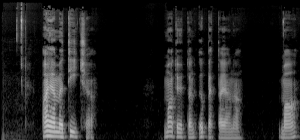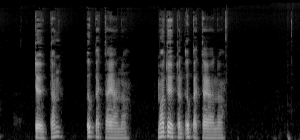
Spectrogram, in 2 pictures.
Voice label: I am a teacher, estonian; the talking estonian phrasebook

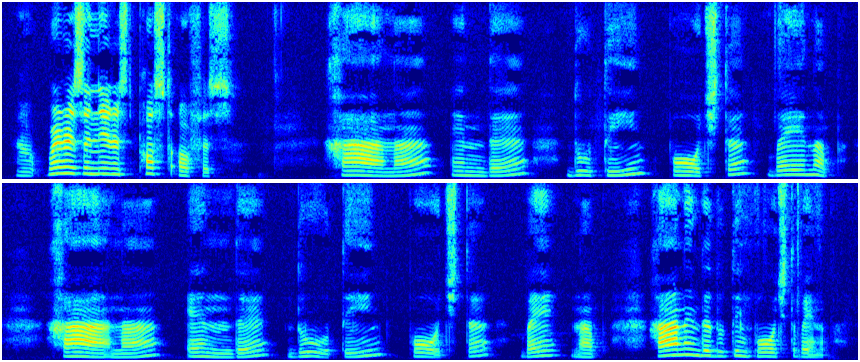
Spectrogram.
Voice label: Where is the nearest post office, Buryat

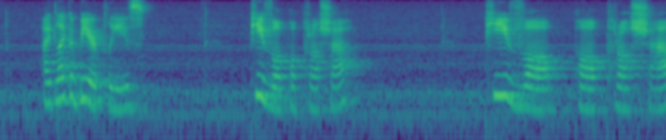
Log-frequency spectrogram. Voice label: Id like a beer please, polish; the talking polish phrasebook

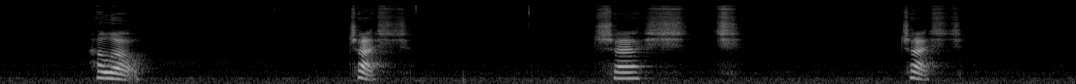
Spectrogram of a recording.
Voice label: Hello, polish; the talking polish phrasebook

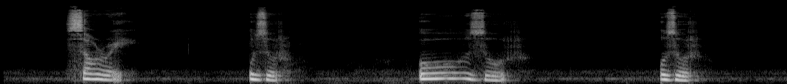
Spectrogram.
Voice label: Sorry, Tajik

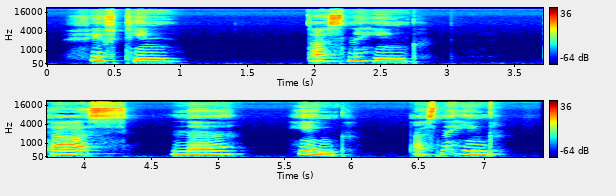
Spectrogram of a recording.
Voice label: "15 tasnyhing", Armenian

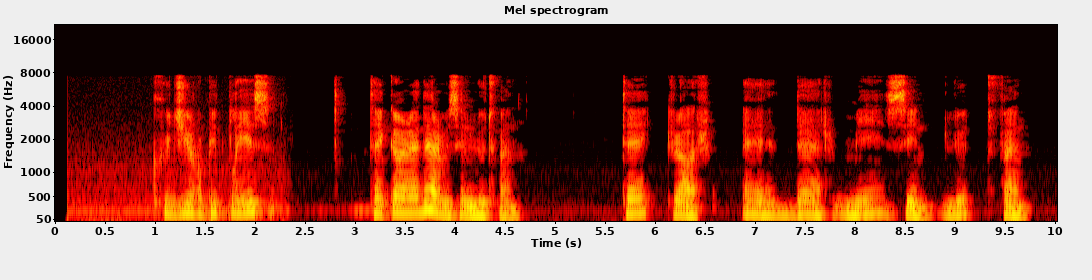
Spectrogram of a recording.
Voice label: could you repeat, turkish; the talking turkish phrasebook

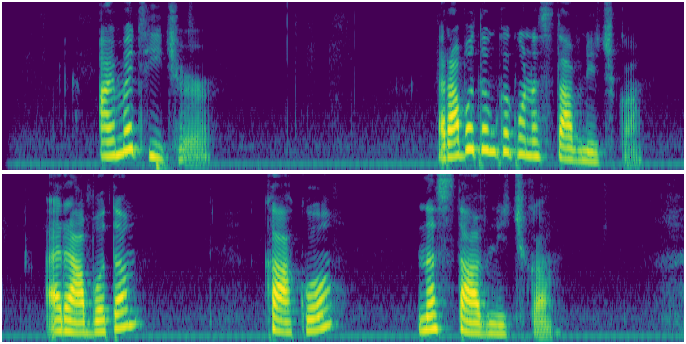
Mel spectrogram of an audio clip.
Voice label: I am a teacher, Macedonian; the talking macedonian phrasebook

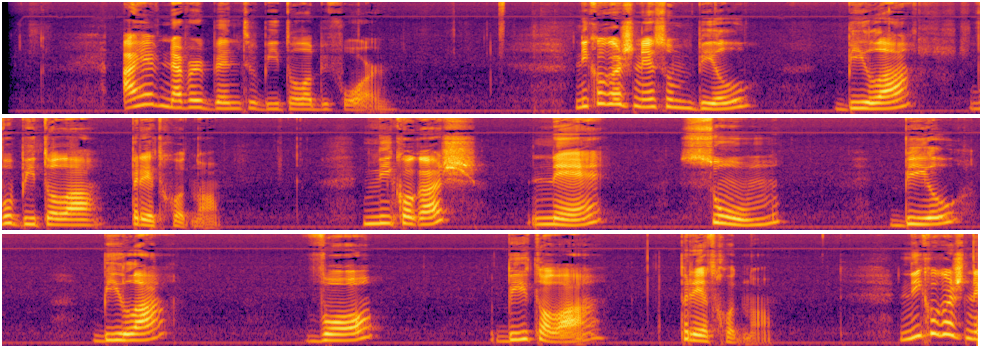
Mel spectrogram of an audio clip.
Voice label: I have never been to before, macedonian; I have never been to Bitola before; the talking macedonian phrasebook

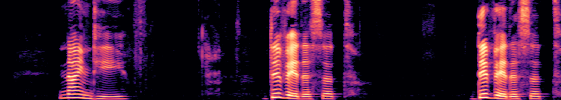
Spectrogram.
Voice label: MAC 6, macedonian phrasebook

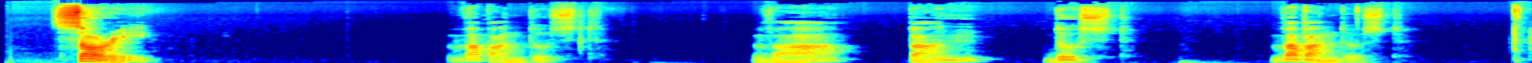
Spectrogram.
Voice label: Sorry, Estonian; the talking estonian phrasebook

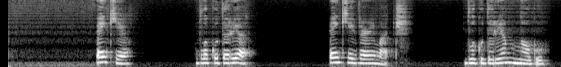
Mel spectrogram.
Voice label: BGN Thank you Thank you very much, Bulgarian; the talking bulgarian phrasebook

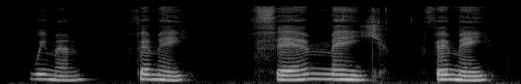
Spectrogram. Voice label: "Women", romanian

